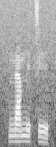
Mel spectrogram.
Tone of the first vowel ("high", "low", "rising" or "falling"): high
